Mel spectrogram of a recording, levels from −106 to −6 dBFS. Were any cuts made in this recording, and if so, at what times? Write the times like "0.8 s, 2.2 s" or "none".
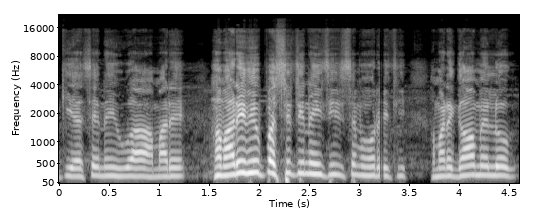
1.4 s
